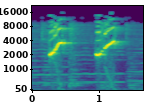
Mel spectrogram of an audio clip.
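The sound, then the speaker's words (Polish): Two loud, sharp finger whistles sound alone, each sliding upward in pitch before holding a piercing high tone, separated by a short gap. “Raz Bosman na rufie zgromadził załogę, gwizdnąwszy na palcach dwukrotnie.”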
